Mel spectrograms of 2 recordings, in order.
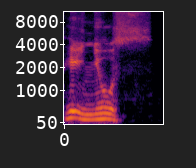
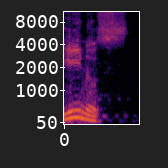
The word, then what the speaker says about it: heinous: 65 answered correctly he knows okay it's not he news because some filipinos will say it's a heinous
